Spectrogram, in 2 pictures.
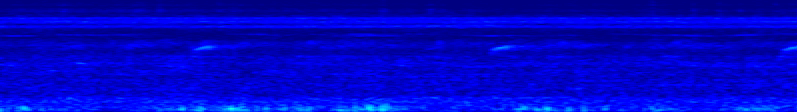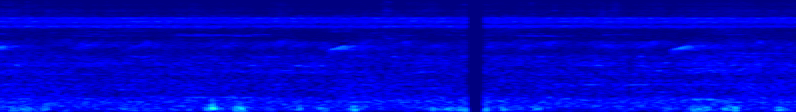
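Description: Night insects trilling steadily and high, with a short chirp repeating about every two seconds, over a low uneven rumble; the sound drops out for an instant about eight seconds in.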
